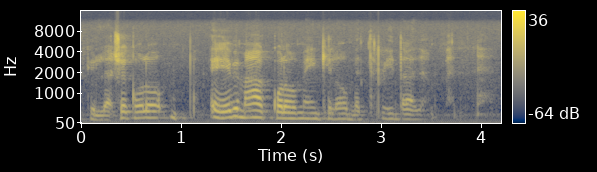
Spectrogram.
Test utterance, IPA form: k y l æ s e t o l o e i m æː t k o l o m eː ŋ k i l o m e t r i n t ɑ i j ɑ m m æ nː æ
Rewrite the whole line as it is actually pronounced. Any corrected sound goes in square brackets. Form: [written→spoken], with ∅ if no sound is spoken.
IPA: k y [l→lː] æ s e [t→k] o l o e i m æː [t→k] k o l o m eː ŋ k i l o m e t r [i→iː] n t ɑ i j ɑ m m æ nː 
